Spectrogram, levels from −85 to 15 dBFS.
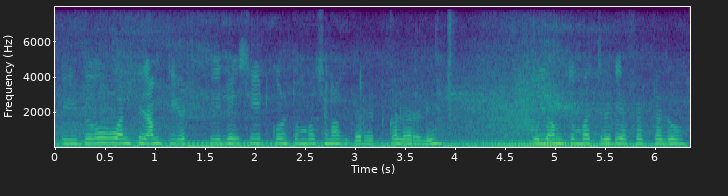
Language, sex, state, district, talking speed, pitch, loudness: Kannada, female, Karnataka, Raichur, 180 wpm, 225 Hz, -17 LUFS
